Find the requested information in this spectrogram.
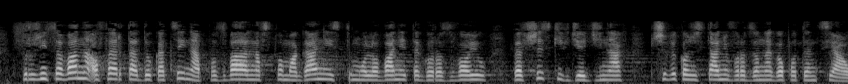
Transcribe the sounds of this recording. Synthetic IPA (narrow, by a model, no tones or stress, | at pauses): zɾuʐɲit̪sɔvanaʔɔfɛɾt̪aɛd̪ukat̪sɘjnapɔzvalanafspɔmaɡaɲɛist̪ɘmulɔvaɲɛt̪ɛɡɔɾɔzvɔju | vɛfʂɘst̪̚kʲiɣd͡ʑed͡ʑinax | pʂɘvɘkɔʐɘst̪aɲuvɾɔd̪zɔnɛɡɔpɔt̪ɛnt̪sʲjawu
